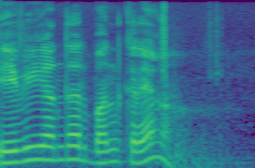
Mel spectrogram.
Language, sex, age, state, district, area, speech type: Sindhi, male, 45-60, Delhi, South Delhi, urban, read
